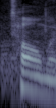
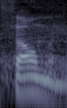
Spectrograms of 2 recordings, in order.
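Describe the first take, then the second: First: The name begins with a plain T sound. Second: The name begins with a TH sound. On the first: This is the local pronunciation. "with a T H, but with the T pronounced" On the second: This is how someone from England would say it. "if you're from England, you're going to say"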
